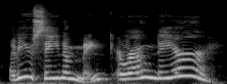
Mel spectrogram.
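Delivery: high, loud West Country farmer voice. Retold or imitated. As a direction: imitate a West Country farmer, pitched right up. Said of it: "has a great West Country accent".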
